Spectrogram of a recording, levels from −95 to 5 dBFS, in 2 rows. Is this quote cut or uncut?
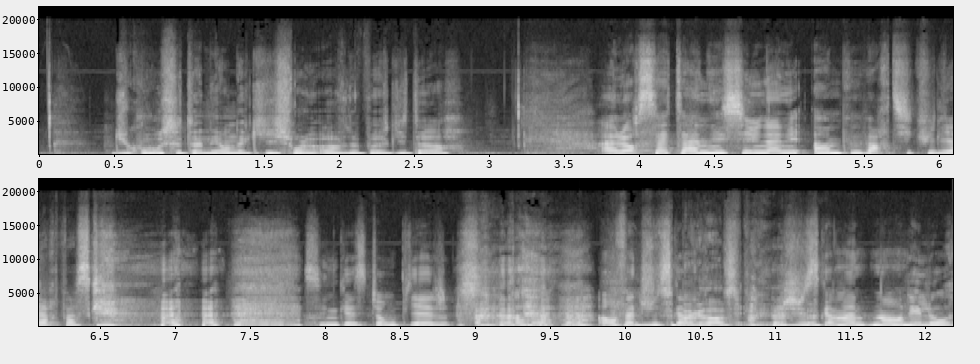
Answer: uncut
